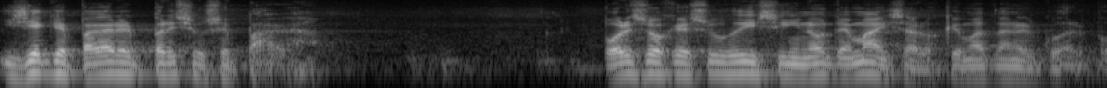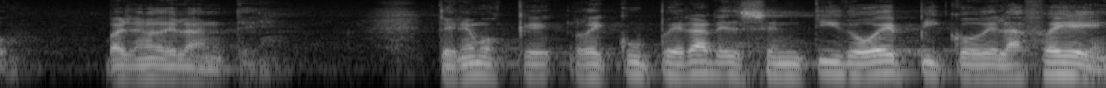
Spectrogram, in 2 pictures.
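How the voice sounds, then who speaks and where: A man talks at a moderate pace with a bright, sharp tone and a fairly low pitch. His intonation stays fairly even, broken by long, frequent pauses. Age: 70s. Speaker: preacher. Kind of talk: sermon. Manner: impassioned, emphatic.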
